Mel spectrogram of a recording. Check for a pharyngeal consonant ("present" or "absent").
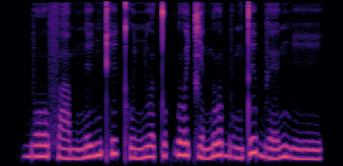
absent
